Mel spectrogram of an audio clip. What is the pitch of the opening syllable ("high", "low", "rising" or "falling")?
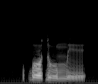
high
